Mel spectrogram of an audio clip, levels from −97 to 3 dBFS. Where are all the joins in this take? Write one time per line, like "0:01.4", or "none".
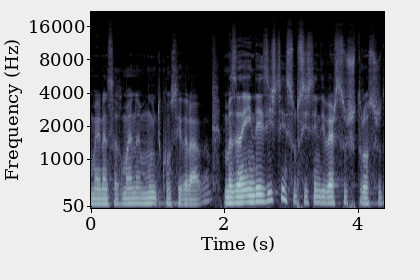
0:01.8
